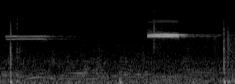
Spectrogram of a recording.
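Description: Referee's whistle blowing two steady high blasts: a fainter one at the start and a louder, shorter one about a second and a half in.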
